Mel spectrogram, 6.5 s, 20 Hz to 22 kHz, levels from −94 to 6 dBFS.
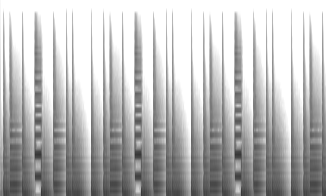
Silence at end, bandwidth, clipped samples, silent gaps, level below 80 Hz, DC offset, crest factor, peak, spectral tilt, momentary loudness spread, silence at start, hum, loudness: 0 s; 16 kHz; under 0.1%; none; -30 dBFS; 0.4%; 18 dB; -6 dBFS; -5.5 dB/octave; 6 LU; 0 s; none; -23 LUFS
